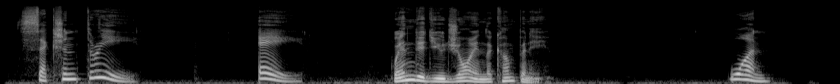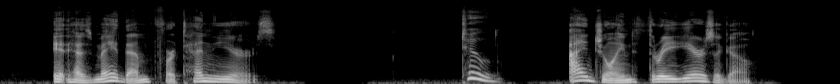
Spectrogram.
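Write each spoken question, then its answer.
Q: When did you join the company?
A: 2: I joined 3 years ago.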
